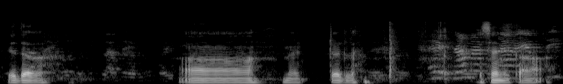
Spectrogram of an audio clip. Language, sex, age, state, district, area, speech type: Kannada, male, 30-45, Karnataka, Vijayanagara, rural, spontaneous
